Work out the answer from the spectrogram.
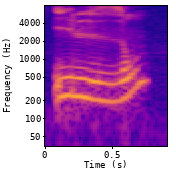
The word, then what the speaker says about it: ils ont: And the last one, so same thing, if you can see, you get this final S and final S here, okay? And then you will have to make the little link between the two. Ils ont, ils ont, ils ont.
